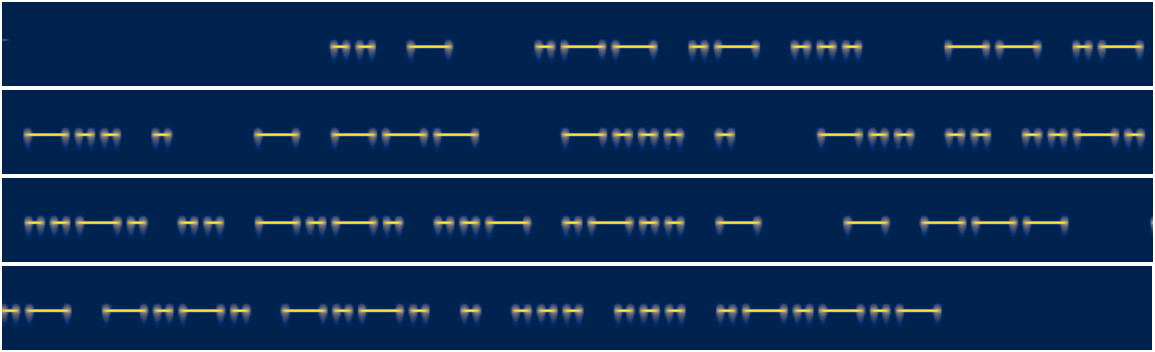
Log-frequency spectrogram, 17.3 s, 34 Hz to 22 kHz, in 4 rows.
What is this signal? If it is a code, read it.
Morse code, heard as a keyed tone, about 25 wpm, 700 Hz. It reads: IT WAS MADE TO BE DIFFICULT TO ACCESS.
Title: Sentences from Top 1000 Words - Review Part 4 - 25wpm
